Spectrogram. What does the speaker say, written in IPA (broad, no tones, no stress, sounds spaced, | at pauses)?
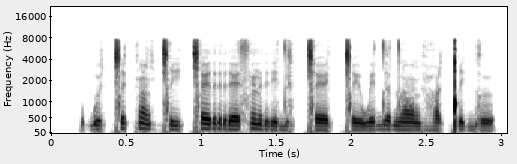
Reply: ɓ ʊ ǀ ɪ k ɑ̃ ǀ i ǀ ɛ r ɛ s ə̃ r i d ə˞ ǀ ɛ ǀ ɪ w ɪ d ʌ d ɑ̃ ɡʱ ɑ ǃ i ɡ ʊ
